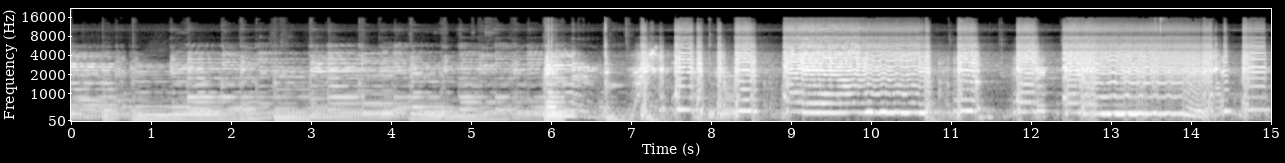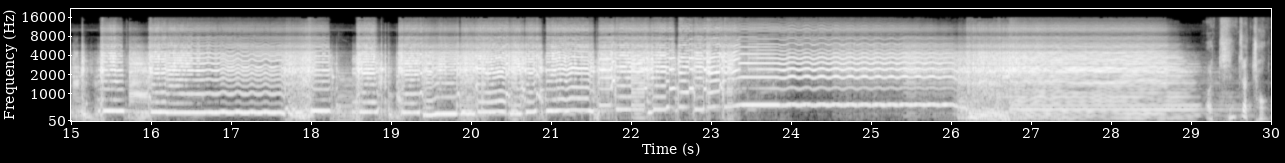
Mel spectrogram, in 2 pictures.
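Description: PRS SE Santana Abraxas electric guitar played through a Fender Twin Reverb amplifier and effect pedals. It opens with about six seconds of chords, then moves to a single-note lead with bent notes and vibrato. A long wavering held note comes a little past two-thirds of the way in, and chords close the phrase.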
